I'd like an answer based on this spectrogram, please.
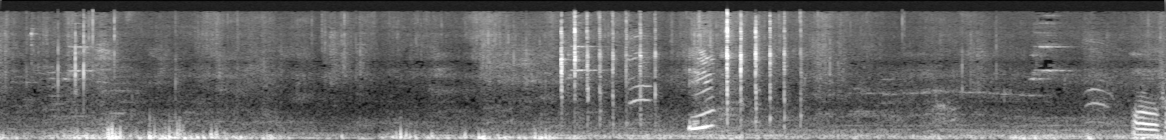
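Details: Kitten calling for its mother, left behind while she went to mate and not yet nursed, later given rice mixed with fish: a few short rising, harmonic meows near the middle and at the end, over people talking and a low rumble.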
